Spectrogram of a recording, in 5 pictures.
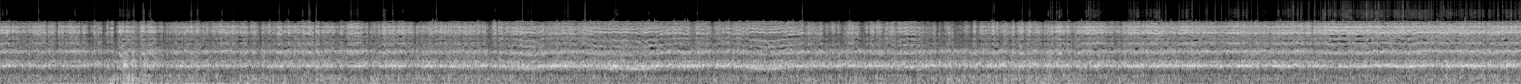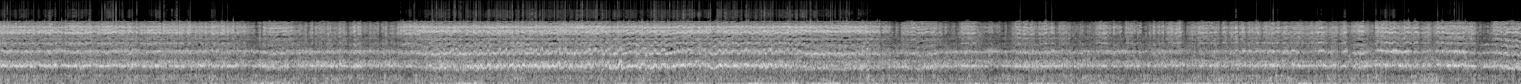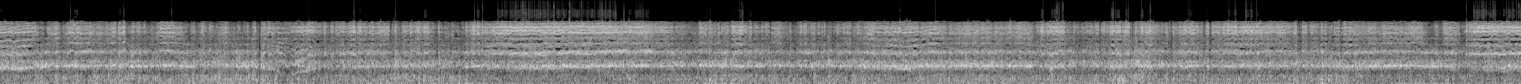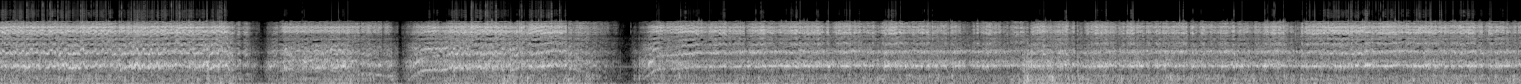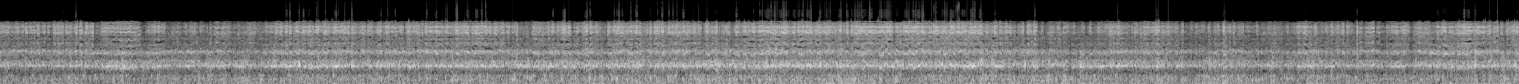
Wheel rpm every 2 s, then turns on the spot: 230, 230, 230, 220, 230, 230, 230, 230, 230, 220, 200, 200, 220, 230, 230, 220, 170, 230, 230, 230, 230, 230, 210, 190, 110, 150, 180, 230, 230, 230, 230, 230, 230, 230, 230, 230, 230, 230.
none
